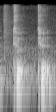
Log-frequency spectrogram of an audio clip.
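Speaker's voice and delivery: "トゥ" as a soft voiceless burst; short whispery t-w release on "トゥ"; fused tw. Shown as a demonstration. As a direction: puff "トゥ" without a full vowel. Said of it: "じゃなくて、".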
